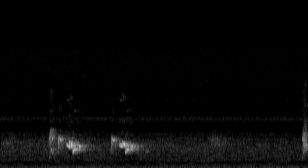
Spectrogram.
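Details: Two short, bright downslurred whistled phrases from a wild sooty-headed bulbul, a strange call, spaced about half a second apart, then quiet with faint hum and a sharp note at the end.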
